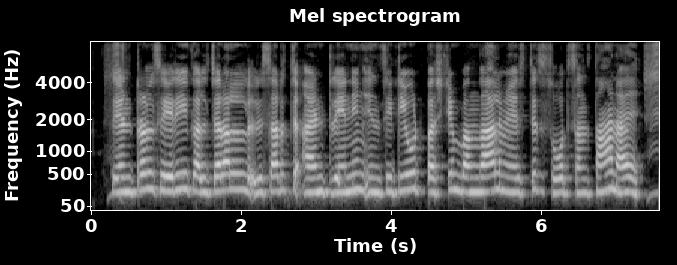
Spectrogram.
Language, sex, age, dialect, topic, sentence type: Hindi, female, 31-35, Marwari Dhudhari, agriculture, statement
